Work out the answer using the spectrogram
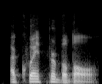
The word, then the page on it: Equiprobable: American English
